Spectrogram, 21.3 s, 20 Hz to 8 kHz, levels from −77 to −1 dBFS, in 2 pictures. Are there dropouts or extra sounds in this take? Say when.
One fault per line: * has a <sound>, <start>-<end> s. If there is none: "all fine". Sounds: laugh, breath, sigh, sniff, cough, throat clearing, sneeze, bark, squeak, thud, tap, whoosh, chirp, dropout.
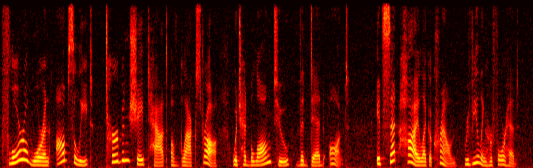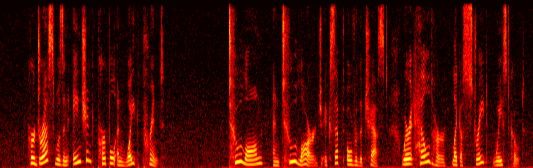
all fine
